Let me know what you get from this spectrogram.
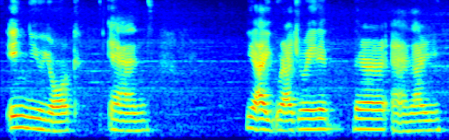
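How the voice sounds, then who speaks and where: A woman's voice: fairly low pitch, poor audio. A woman in her thirties from Japan with a Japanese accent, chatting casually with viewers on a live stream, full of "you know" fillers and laughing often. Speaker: cooking channel host on a live stream.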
